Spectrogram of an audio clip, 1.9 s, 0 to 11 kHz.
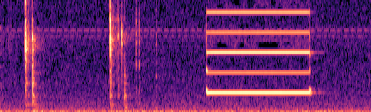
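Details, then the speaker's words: Sony XBR 65X850E TV with no power and a buzzing noise, multimeter diode test: two probe taps, then a steady beep in reverse bias showing a dead short; one or both paired diodes failed shorted, to be replaced. "I was supposed to get an O okay but I'm getting an zero so either these two either these two are bad or one of them is bad"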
